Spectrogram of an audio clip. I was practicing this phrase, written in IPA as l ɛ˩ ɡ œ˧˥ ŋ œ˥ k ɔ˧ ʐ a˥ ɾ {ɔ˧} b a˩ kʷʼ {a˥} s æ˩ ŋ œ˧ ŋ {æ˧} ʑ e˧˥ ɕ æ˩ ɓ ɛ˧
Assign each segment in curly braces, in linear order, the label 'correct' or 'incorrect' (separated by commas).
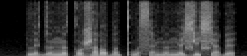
incorrect, incorrect, incorrect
